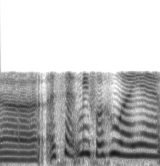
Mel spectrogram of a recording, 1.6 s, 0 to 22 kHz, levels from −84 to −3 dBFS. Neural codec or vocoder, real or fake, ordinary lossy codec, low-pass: codec, 16 kHz in and 24 kHz out, 1 kbps, XY-Tokenizer; fake; none; 3.6 kHz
